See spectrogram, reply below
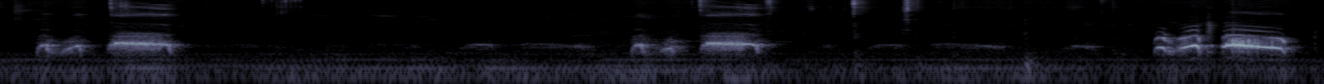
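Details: Lure calling of a spotted dove meant to attract a male and excite wild birds: three spaced phrases of short stuttering coos ending in a louder drawn note, over a low steady hum.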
